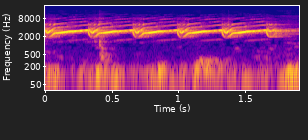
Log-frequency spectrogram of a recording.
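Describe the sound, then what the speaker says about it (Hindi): A school team in a quiz contest presses the buzzer, setting off a loud electronic alarm that beeps six times in fast regular pulses, with faint background murmur underneath. "फिर से अमन नगर की स्कूल ने बजर दबाया है।"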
